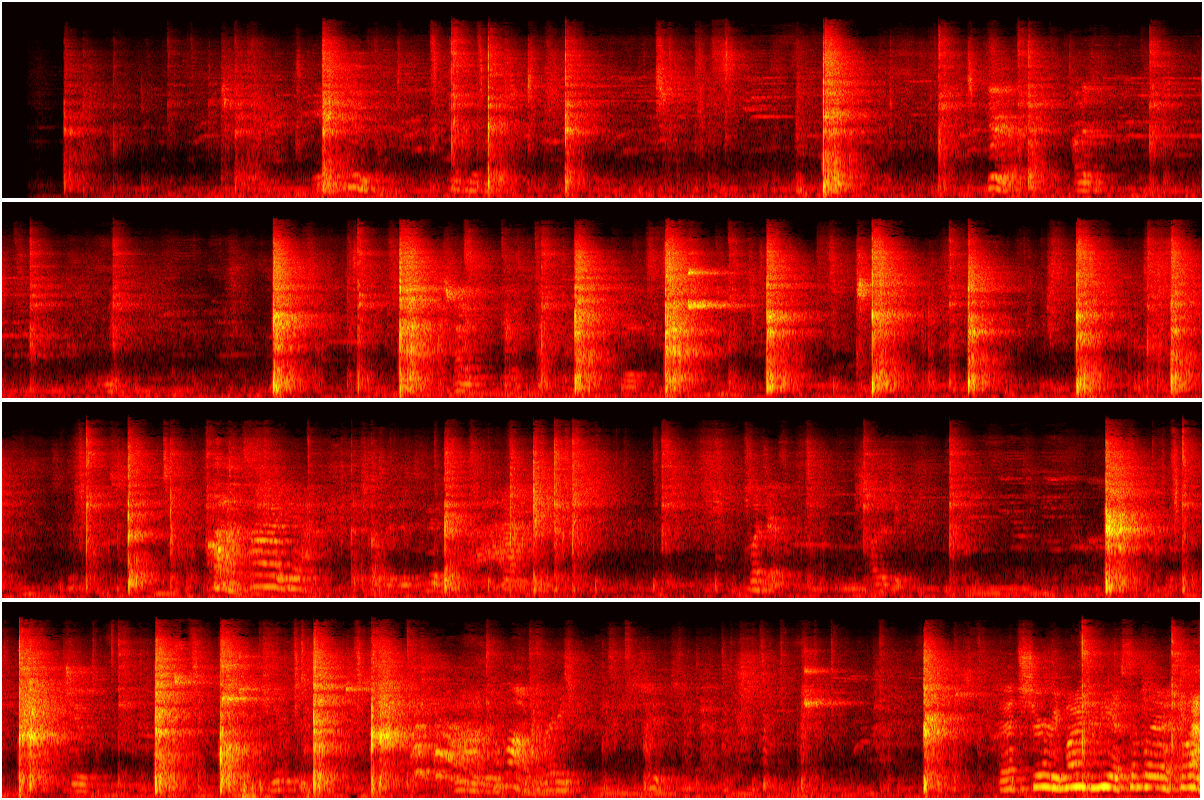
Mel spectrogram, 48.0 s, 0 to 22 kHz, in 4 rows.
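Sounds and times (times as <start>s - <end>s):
ball bouncing on court: 17.3s - 22.0s, 35.0s - 40.2s
paddles hitting plastic ball: 22.7s - 24.0s, 35.0s - 41.0s, 45.2s - 45.6s, 46.8s - 47.9s.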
